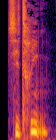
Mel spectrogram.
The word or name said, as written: citrin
